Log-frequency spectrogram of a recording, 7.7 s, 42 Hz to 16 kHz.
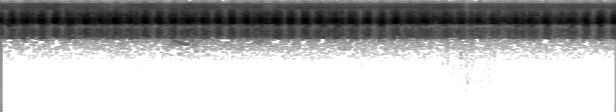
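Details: Cicada chorus from pines at Pefkos Bay, Skiros, Greece, July 2018, heard with a Sony camera and external mic; high buzzing hiss throbbing in quick regular beats, slightly uneven in loudness, wind noise removed.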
